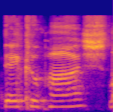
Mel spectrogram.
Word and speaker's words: découpage: So Alice walks into thinking she's going to, how do you pronounce it? Decoupage? – Découpage, like pasting things on campuses.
